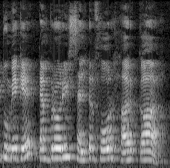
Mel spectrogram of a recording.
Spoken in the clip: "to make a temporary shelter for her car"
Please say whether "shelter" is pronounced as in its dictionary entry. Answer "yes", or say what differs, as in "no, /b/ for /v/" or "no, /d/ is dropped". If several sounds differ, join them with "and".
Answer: no, /s/ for /ʃ/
